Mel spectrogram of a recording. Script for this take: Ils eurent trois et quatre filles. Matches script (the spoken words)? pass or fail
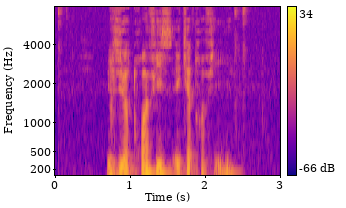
fail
